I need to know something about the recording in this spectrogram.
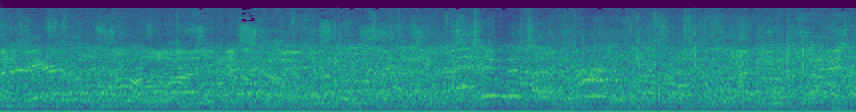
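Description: A crowd of men chatter and talk over one another close by.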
